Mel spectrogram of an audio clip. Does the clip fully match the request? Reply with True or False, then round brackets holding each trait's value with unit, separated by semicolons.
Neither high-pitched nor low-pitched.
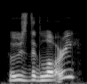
False (220 Hz)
